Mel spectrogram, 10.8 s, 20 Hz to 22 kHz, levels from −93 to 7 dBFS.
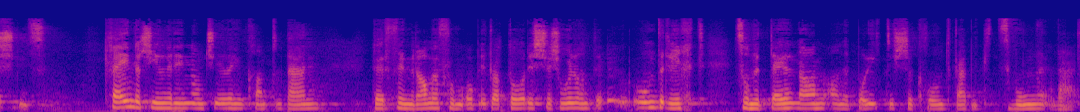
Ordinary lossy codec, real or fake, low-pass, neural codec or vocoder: MP3, 48 kbps; fake; 14.4 kHz; codec, 44.1 kHz, 2.6 kbps, DAC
